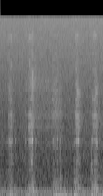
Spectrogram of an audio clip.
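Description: Computer mouse scroll wheel ticking notch by notch as a page scrolls: short, irregular clicks about two or three a second over a steady low hum.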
